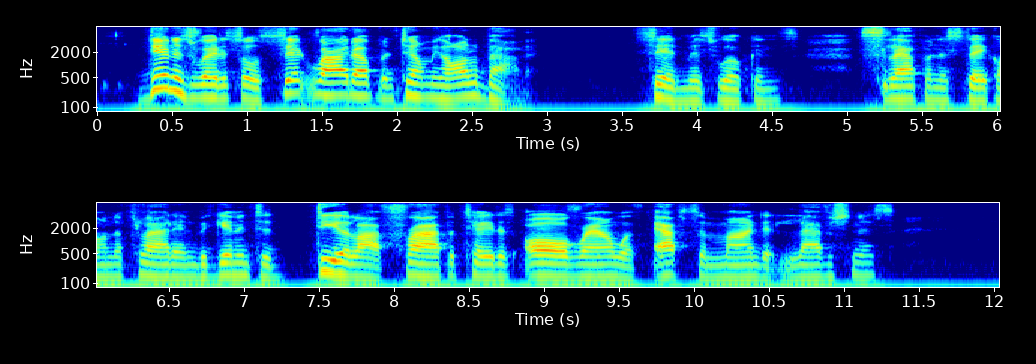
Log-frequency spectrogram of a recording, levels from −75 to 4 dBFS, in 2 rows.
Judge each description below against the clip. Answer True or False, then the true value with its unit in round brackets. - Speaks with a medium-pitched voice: True (145 Hz)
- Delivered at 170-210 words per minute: True (175 wpm)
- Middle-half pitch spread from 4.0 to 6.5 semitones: False (3.0 semitones)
